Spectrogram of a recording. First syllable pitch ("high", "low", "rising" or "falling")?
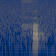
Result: rising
